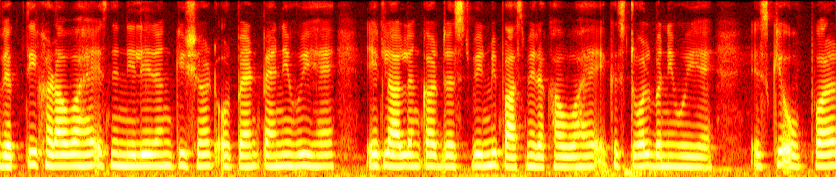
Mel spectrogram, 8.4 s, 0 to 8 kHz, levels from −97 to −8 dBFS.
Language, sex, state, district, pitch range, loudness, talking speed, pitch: Hindi, female, Odisha, Malkangiri, 185-195 Hz, -15 LUFS, 235 wpm, 190 Hz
